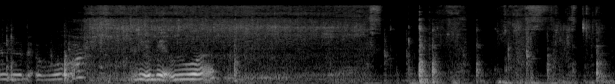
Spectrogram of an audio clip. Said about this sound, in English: So, I'm going to grab the Lucozade bottle. And we're going to fill it up with water.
